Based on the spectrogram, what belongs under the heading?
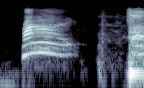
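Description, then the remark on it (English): A single drawn-out cat meow from a cat inside a crate, loud, lasting about half a second, followed after a short pause by a brief burst of another sound. “There was a cat in there, though.”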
